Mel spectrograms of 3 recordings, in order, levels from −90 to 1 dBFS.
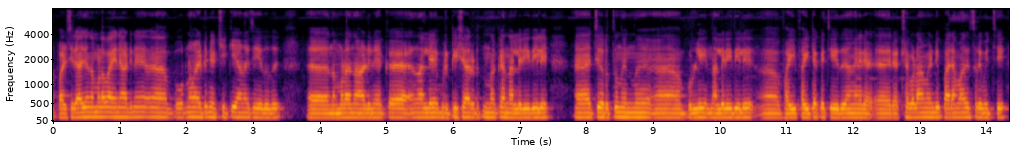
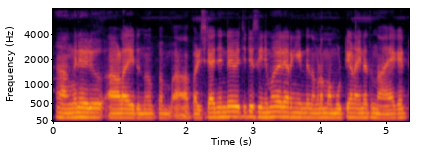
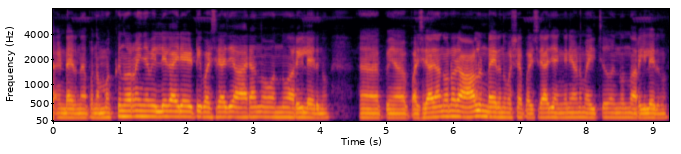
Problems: background sounds at intervals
